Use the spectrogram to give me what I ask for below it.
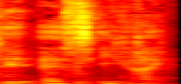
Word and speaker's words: Etsy: on dit en fait je sais pas comment on prononce c'est Etsy voilà et vous voyez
